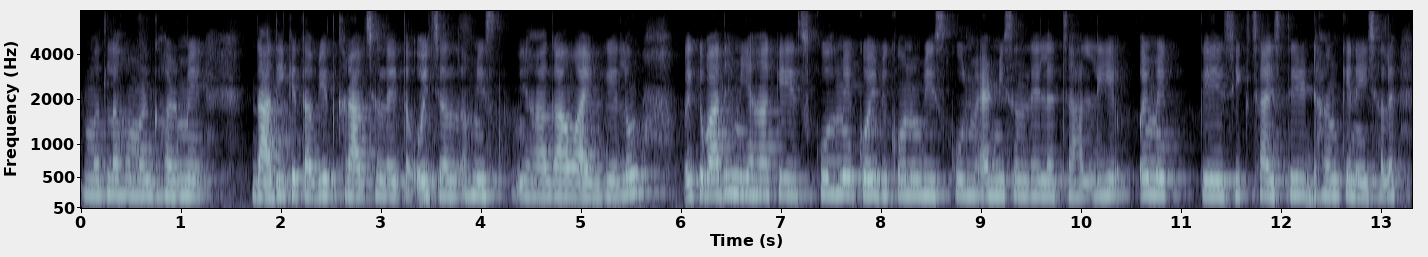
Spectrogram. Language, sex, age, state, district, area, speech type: Maithili, female, 18-30, Bihar, Samastipur, urban, spontaneous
